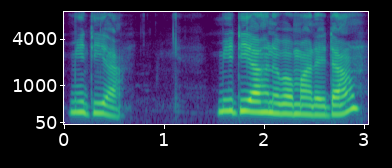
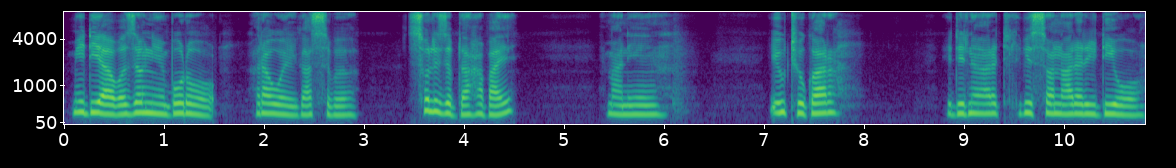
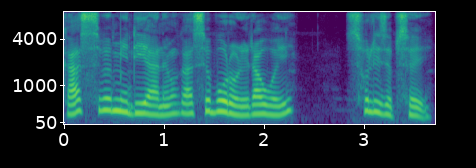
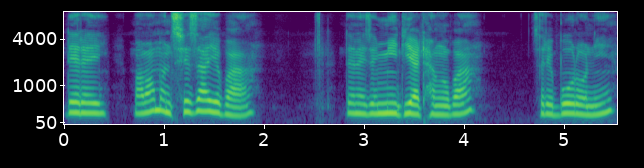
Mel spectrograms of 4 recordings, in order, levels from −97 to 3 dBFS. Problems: none marked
